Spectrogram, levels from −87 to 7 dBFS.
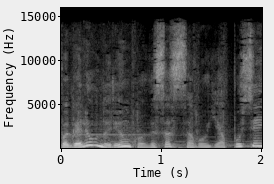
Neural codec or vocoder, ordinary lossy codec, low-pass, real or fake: none; AAC, 48 kbps; 14.4 kHz; real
